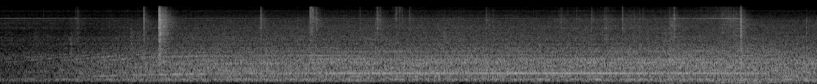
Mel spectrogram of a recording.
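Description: TIG welding arc on a cast-iron motorcycle cylinder, melting bronze filler rod to build up a cooling fin. The arc strikes just after the start and buzzes steadily; its tone rises slightly over the first second and a half, then holds. A few sharp crackles are heard, the loudest about a second and a half in.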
